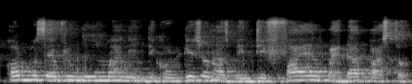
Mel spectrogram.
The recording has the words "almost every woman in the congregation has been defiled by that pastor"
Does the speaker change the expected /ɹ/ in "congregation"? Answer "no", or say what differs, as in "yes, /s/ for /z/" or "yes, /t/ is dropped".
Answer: no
